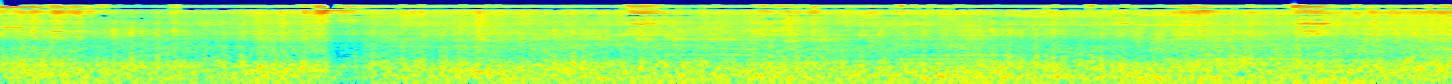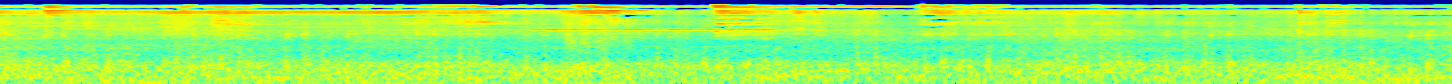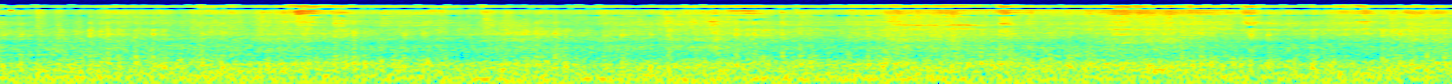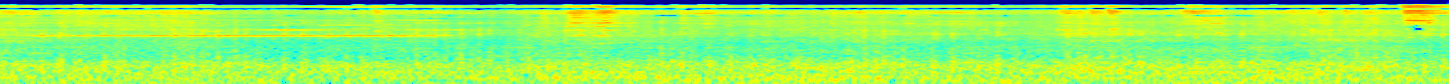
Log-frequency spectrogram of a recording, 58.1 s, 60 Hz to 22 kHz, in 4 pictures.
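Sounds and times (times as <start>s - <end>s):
freight train rumble: 0.0s - 58.0s
high wheel squeal: 10.1s - 12.2s, 16.1s - 23.0s, 43.7s - 48.3s.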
